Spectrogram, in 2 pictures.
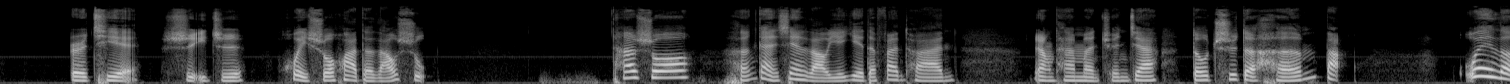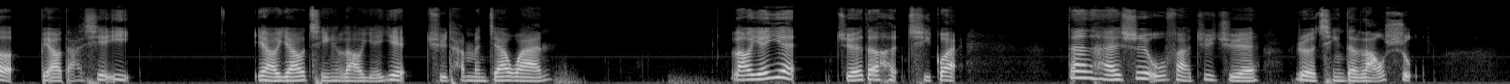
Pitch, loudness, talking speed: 175 Hz, -18 LUFS, 135 characters per minute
